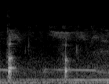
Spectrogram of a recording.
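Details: Man with Tourette syndrome making an involuntary vocal tic sound between sentences; vocal tic (Tourette syndrome).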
